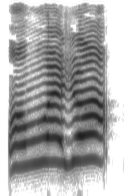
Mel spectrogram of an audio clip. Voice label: Whine hungry, Whine, 1 boy, 4 yrs, Mandarin - (I'm tired), human voice, child, kid; speak, talk; Whining; Voice Box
